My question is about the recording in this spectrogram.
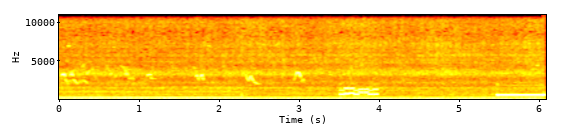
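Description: Radio alerting tones: a steady low tone that stops about two seconds in, a short run of touch-tone beeps near the middle, and a higher steady tone that starts near the end. These are typical of the signal sent to set off a Federal Signal Model 7 siren, which has not yet started. Birds chirp faintly behind them.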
